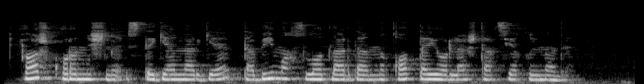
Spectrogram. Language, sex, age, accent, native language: Uzbek, female, 18-24, Qashqadaryo, Uzbek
